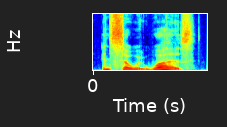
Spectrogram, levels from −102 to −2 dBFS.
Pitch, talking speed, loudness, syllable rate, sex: 180 Hz, 210 wpm, -16 LUFS, 4.6 syllables/s, female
